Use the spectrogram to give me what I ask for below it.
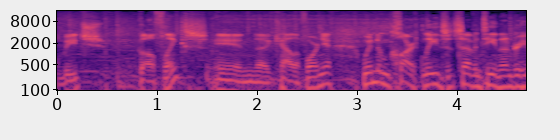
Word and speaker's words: Wyndham Clark: Say his name the right way. Wyndham Clark. Thank you. That's the right way to say it. Wyndham.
